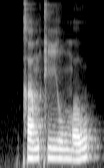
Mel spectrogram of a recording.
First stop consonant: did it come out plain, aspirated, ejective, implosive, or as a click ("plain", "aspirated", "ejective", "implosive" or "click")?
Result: aspirated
